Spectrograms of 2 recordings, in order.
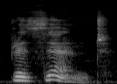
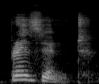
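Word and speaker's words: present: हम ले रहे हैं, इसीलिए सेकंड सिलेबल पे स्ट्रेस है, इसका उच्चारण क्या हो जाएगा? प्रेजेंट। प्रेजेंट उपहार देना या प्रस्तुत करना कोई चीज़ को, ये वर्ब हो गया। अगर ये नाउन होता तो स्ट्रेस कहाँ होता? पहले सिलेबल पे आता है, तब इसका उच्चारण क्या होता? प्रेजेंट।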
